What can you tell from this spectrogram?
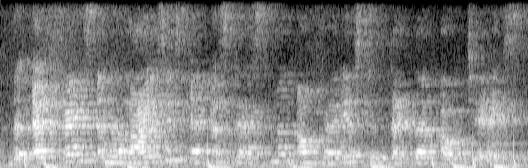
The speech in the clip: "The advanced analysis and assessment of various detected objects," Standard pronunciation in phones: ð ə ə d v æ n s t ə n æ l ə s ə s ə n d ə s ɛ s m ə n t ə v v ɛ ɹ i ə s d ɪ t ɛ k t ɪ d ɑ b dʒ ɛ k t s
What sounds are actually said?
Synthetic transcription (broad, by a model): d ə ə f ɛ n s ə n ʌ l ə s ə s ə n ə s ɛ s m ə n t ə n v ɛ ɹ i ə s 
